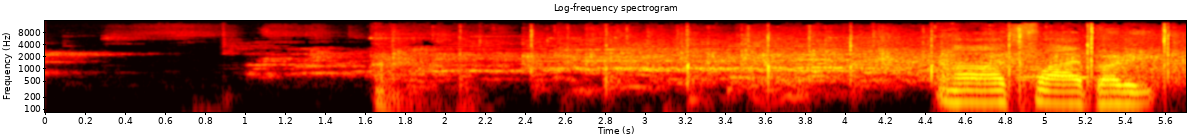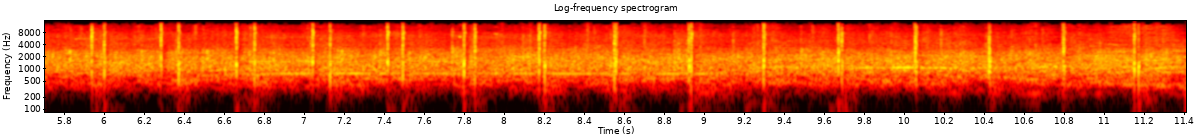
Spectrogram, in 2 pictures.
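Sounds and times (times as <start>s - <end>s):
speech: 1.6s - 2.2s, 4.4s - 5.6s
basketball game crowd applauding a player leaving: 1.6s - 11.3s.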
